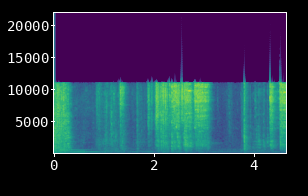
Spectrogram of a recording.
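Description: A metal spoon scraping and clinking inside a jar while scooping out jelly, a run of close, rapid rattles and taps with brief pauses between bursts, no talking.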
